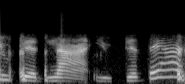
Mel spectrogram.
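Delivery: shocked, horrified sound. Retelling hearing the sons' old stories at dinner: imitating own horrified reaction. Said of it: "I was horrified".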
